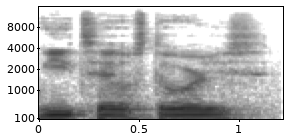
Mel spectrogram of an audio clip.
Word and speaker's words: WeTale Stories: It's called We Tell Stories, and not like TELL. It's spelled WETALE Stories space TV on YouTube.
